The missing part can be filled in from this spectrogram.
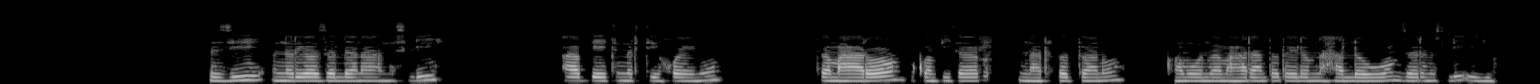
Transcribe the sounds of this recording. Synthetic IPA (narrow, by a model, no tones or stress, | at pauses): ʔɨziɨnːɨɾiʔo̞zɐlːɐnamɨsli | ʔaβbe̞t̪ʰːɨmhɨɾt̪ʰikʰo̞jnu | t̪ʰɐmhaɾo̞bɨkʰo̞mput̪ʰɐɾ | ɨnːat̪ʰɐ̥fɐt̪ʼːɐnu | kʰɐmuwunmɐmhaɾant̪ʼɐt̪ʼɐlo̞mnaɦalːɐwuwo̞mzɐɾɐmɨsliɨjːu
